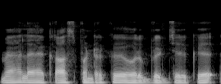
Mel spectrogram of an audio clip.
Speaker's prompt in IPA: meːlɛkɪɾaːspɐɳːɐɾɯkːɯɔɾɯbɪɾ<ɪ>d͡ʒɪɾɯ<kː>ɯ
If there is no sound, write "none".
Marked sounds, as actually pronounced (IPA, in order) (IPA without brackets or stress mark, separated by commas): ɪ, kː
